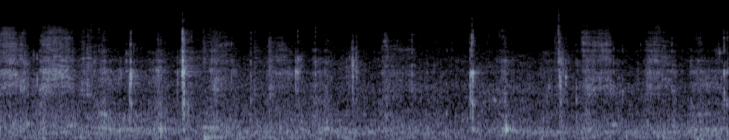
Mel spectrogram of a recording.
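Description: Faint close-mic eating sounds of chewing pork intestine with rice: soft, irregular wet clicks and smacks scattered through.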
